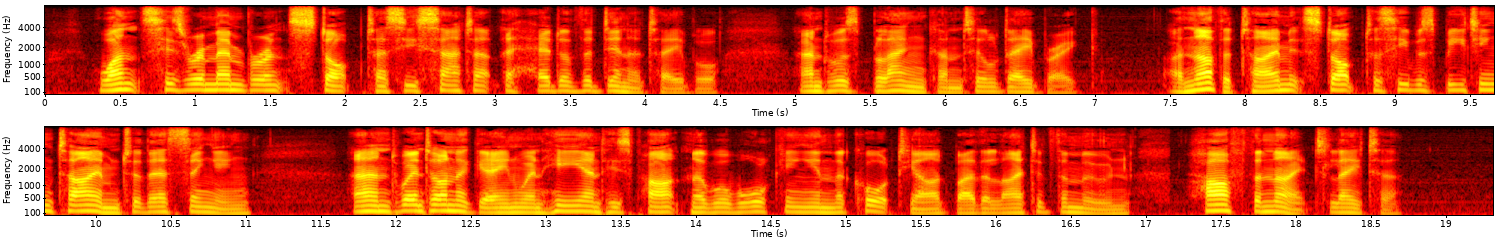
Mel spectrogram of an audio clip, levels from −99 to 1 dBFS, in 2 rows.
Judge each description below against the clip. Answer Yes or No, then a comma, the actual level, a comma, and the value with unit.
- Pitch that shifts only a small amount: No, average, 4.1 semitones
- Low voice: Yes, low, 125 Hz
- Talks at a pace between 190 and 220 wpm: No, average, 175 wpm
